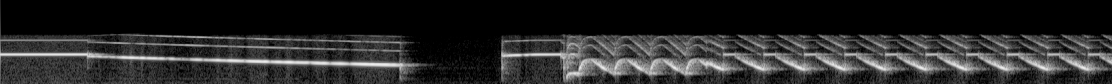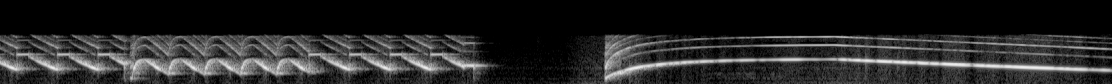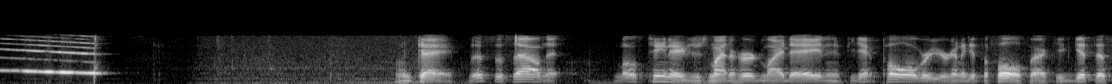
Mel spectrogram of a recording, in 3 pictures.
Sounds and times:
Ambulance (siren): 0:00.0 - 0:04.3, 0:05.0 - 0:16.1, 0:17.2 - 0:23.4
Police car (siren): 0:00.0 - 0:04.3, 0:05.0 - 0:16.1, 0:17.2 - 0:23.4.

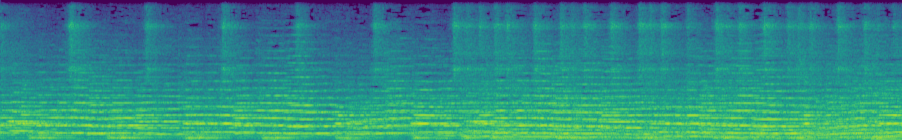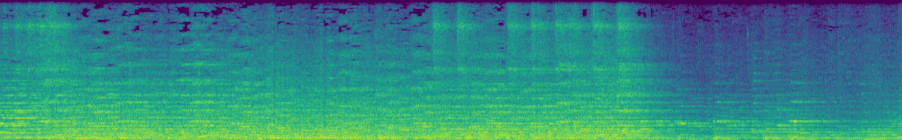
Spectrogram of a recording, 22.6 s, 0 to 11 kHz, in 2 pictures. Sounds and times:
Cello: 0:00.0 - 0:22.5.

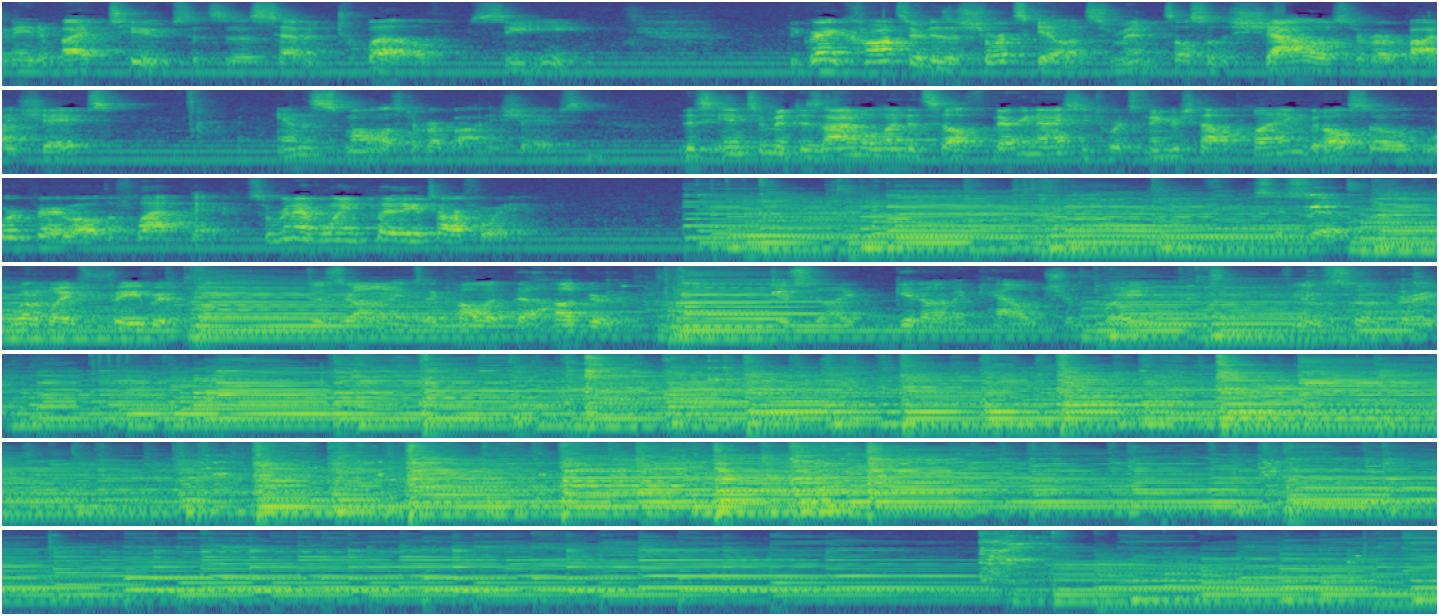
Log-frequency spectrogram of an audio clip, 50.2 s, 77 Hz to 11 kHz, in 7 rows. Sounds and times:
Speech: 0:00.0 - 0:03.0, 0:03.9 - 0:07.9, 0:08.6 - 0:17.1, 0:20.6 - 0:24.7, 0:25.4 - 0:28.8
Acoustic guitar: 0:17.7 - 0:50.2
Strum: 0:17.8 - 0:50.2.

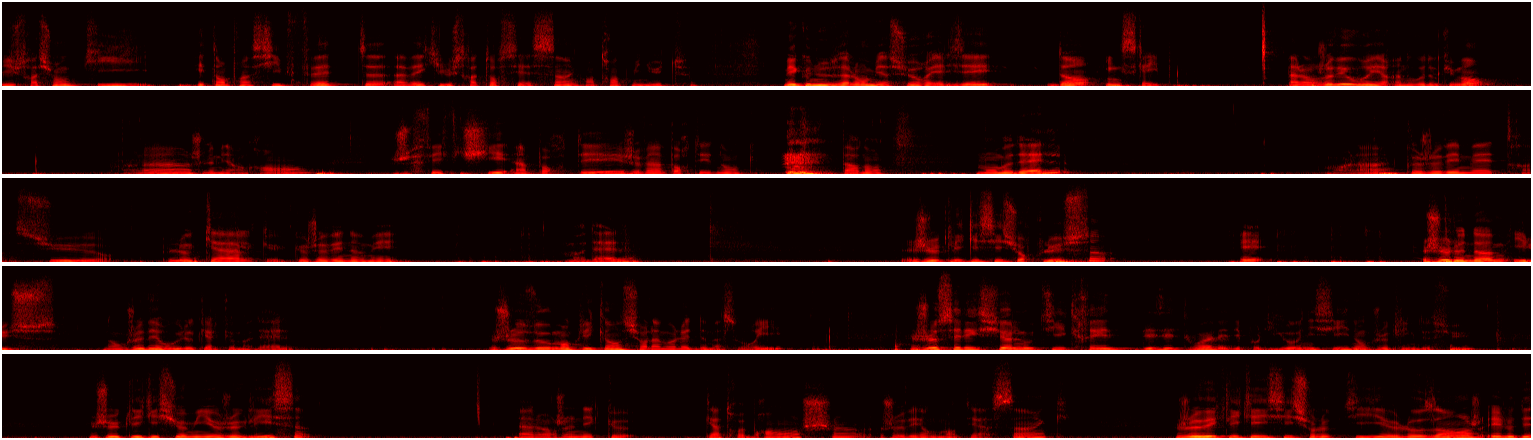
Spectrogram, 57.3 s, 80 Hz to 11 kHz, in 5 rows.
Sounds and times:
Speech: 0:00.0 - 0:05.2, 0:05.9 - 0:08.8, 0:09.5 - 0:11.3, 0:12.3 - 0:18.2, 0:18.8 - 0:19.6, 0:21.4 - 0:26.0, 0:27.1 - 0:27.8, 0:29.7 - 0:31.4, 0:32.2 - 0:32.5, 0:33.6 - 0:36.7, 0:38.0 - 0:40.4, 0:41.2 - 0:45.6, 0:46.5 - 0:48.3, 0:49.6 - 0:53.9, 0:54.6 - 0:57.3.

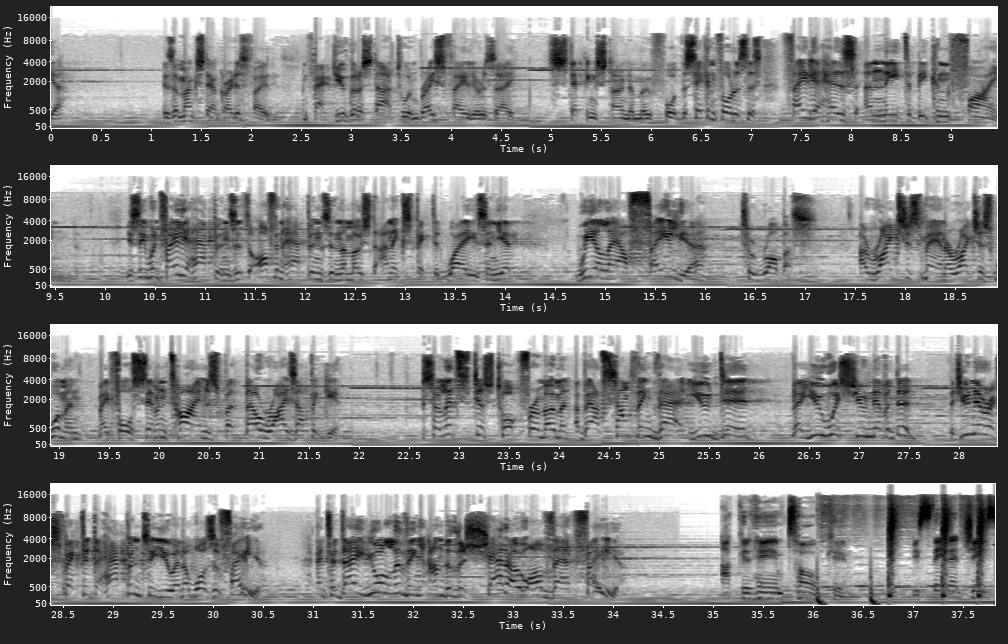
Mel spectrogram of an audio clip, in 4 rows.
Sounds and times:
Speech: 0:00.0 - 0:00.2, 0:01.1 - 0:21.9, 0:22.6 - 0:34.2, 0:35.1 - 0:36.4, 0:37.0 - 0:37.8
Music: 0:00.0 - 0:37.8.

